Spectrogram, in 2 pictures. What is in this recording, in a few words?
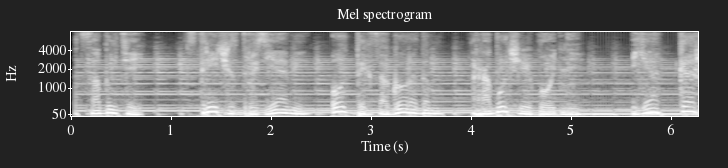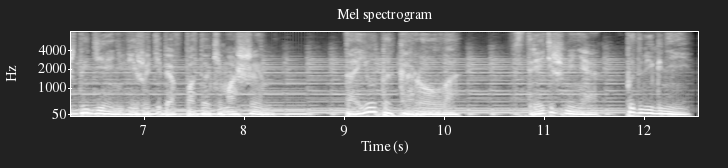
Ru male, russian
